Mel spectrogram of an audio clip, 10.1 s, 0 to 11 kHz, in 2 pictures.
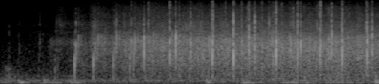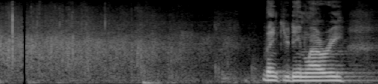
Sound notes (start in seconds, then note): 2.4 applause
